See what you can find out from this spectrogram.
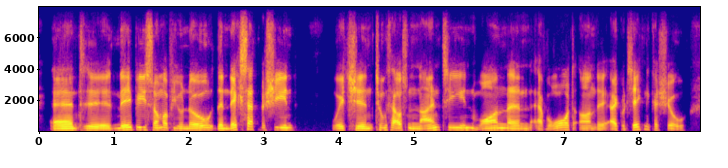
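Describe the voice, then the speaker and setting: Speaking in a Danish accent, a man takes a fairly slow pace. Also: medium pitch for a man, ordinary pitch variation. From Denmark. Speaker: agricultural machinery business development manager. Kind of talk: presentation. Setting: video call.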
